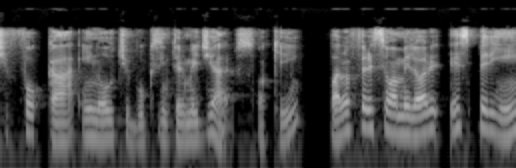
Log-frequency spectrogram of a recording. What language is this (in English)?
Portuguese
